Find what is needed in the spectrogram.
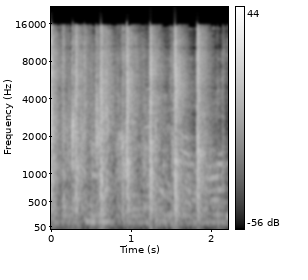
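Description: A small group applauding with quick, uneven hand claps, with a few voices underneath.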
